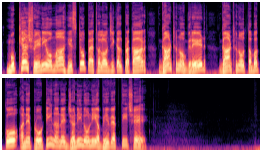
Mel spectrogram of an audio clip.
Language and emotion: Gujarati, neutral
